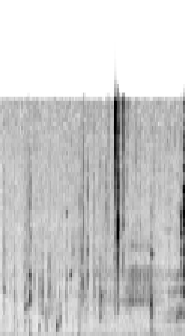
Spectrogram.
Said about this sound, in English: Don't tell me Musk Stick has raspberry in it. I think it might be raspberry flavour. It is. But once you really get to the centre and chew down on it.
